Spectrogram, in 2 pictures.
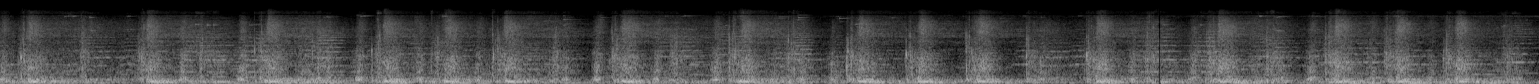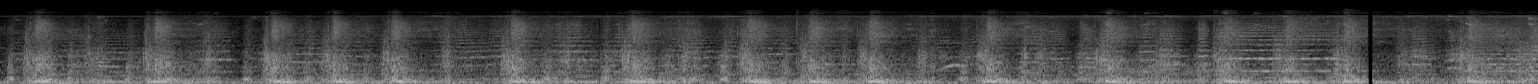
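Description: Military march music with a steady, regular drum beat.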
